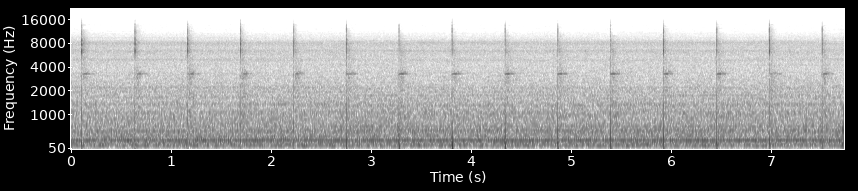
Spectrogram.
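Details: Candela TriVantage Q-switched laser tattoo removal, 755 nm alexandrite for green ink and 532 nm YAG for red, on a faint tattoo; sharp, regular snapping pulses, about 113 a minute, over a steady machine hum.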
